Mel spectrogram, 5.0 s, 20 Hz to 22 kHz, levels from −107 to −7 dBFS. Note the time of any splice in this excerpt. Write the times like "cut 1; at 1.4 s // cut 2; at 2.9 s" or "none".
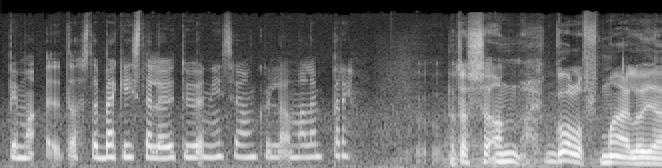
cut 1; at 1.5 s // cut 2; at 3.3 s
